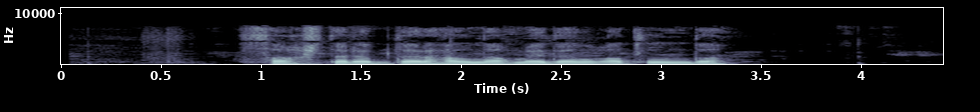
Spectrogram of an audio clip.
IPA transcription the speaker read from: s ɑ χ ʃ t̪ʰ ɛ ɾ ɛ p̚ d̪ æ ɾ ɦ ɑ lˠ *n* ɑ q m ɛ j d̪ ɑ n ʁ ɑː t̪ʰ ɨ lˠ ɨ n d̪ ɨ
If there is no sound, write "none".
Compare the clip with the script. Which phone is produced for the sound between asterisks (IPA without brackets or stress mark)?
n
